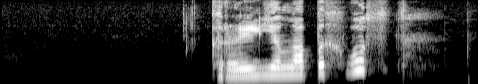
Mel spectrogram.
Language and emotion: Russian, positive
